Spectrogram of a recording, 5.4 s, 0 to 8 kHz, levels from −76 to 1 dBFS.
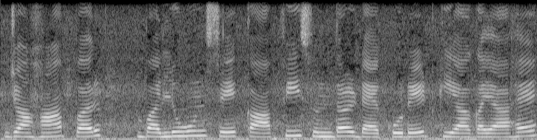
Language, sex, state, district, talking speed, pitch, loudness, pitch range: Hindi, male, Madhya Pradesh, Katni, 110 wpm, 230 Hz, -13 LUFS, 215-240 Hz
